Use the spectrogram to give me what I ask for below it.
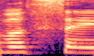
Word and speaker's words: você: You know, the pronunciation of você is interesting because it depends on the position in the sentence.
